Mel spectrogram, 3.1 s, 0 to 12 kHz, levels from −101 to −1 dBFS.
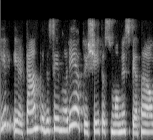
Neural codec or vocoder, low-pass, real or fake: none; 7.2 kHz; real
